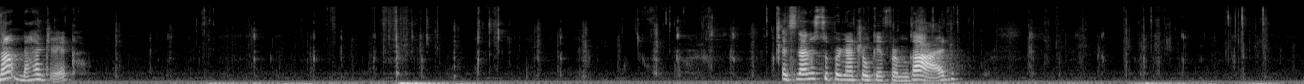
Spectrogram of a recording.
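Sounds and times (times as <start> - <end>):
soft crunching of food: 0.8 - 13.0
chewing with wet mouth clicks: 1.1 - 7.9, 9.6 - 13.0.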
